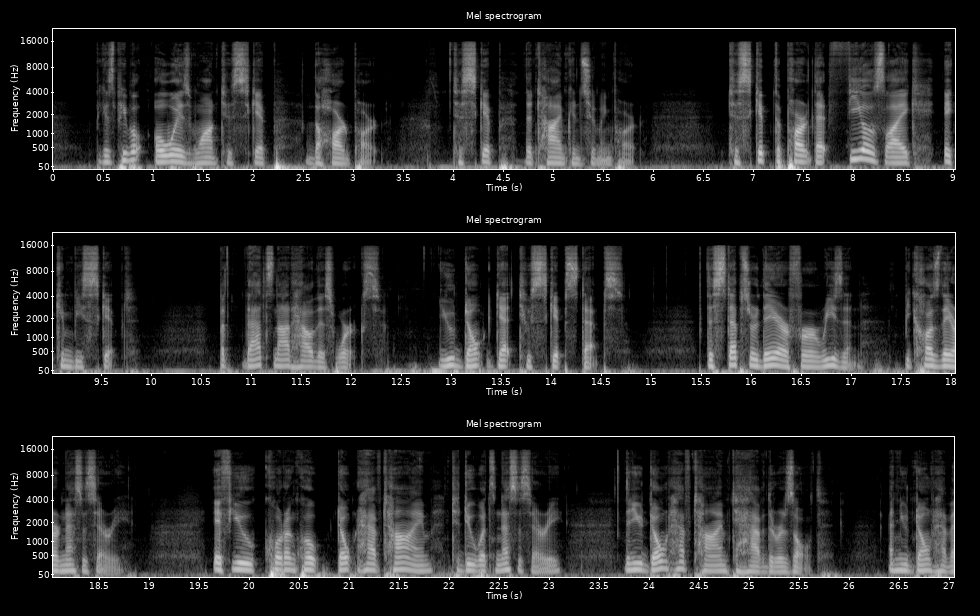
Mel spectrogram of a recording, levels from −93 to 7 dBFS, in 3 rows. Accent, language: American, English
